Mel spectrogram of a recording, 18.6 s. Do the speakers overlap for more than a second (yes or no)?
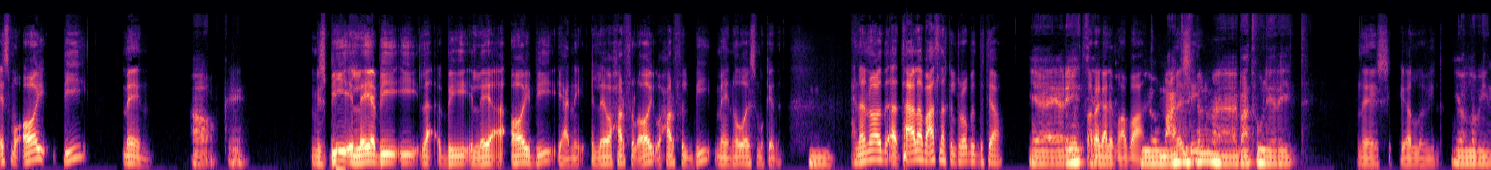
yes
